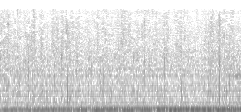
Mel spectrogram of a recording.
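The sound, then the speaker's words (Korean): Steady rain falls around an army post at night, a dense, even patter and hiss over a low constant rumble, with no voices. “빗소리만이 주위를 감싸고 있었다.”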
